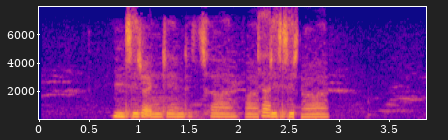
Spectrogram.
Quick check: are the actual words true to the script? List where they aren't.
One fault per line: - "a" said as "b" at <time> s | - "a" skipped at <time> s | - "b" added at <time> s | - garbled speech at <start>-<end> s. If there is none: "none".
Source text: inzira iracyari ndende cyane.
- "iracyari" skipped at 1.1 s
- garbled speech at 2.1-2.9 s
